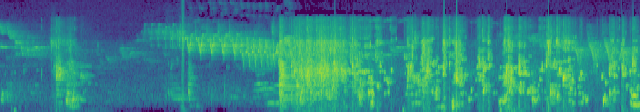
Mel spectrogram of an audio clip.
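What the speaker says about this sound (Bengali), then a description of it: "মাছগুলো ভালো করে ধুতে হবে।" Tilapia pieces being rinsed by hand in a bowl of water, with steady sloshing and splashing that builds after a quiet start and continues close and fairly loud, with brief faint chirps early on.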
